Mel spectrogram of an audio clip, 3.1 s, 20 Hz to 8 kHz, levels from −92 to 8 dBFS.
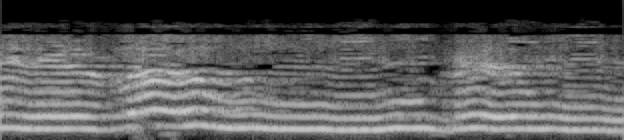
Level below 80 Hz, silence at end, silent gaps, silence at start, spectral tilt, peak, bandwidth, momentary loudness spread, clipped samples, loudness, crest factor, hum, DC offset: -66 dBFS; 0 s; none; 0 s; -9.5 dB/octave; -6 dBFS; 4.8 kHz; 4 LU; under 0.1%; -18 LUFS; 12 dB; none; under 0.1%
